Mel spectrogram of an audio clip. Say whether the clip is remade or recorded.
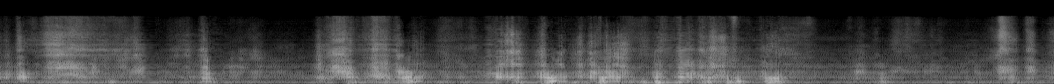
remade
